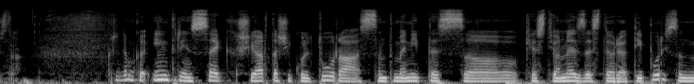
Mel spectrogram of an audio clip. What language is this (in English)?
Romanian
